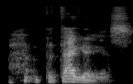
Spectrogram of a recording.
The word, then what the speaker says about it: Pythagoras: And an accent on the second syllable. Pythagoras.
